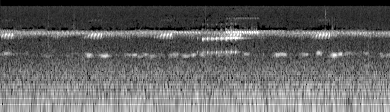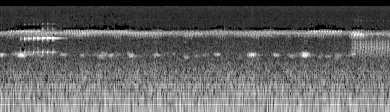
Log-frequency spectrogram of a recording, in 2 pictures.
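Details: Crickets chirping as a night-time relaxation soundscape: an unbroken high-pitched trill drones on, broken by occasional brief louder bursts of rapid pulses and a few lower, faint notes in the background.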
